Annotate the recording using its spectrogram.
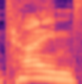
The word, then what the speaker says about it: thyme: I'm waiting for my shipment to come, and I want the lemon thyme sauce. Did I say that right, finally? – Yeah.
